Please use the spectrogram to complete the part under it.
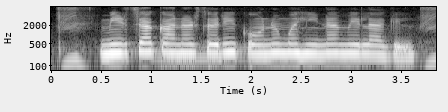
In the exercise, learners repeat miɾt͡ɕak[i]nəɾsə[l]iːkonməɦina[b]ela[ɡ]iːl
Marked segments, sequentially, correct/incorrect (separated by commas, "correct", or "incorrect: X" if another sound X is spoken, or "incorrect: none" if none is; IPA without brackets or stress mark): incorrect: a, incorrect: ɾ, incorrect: m, correct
